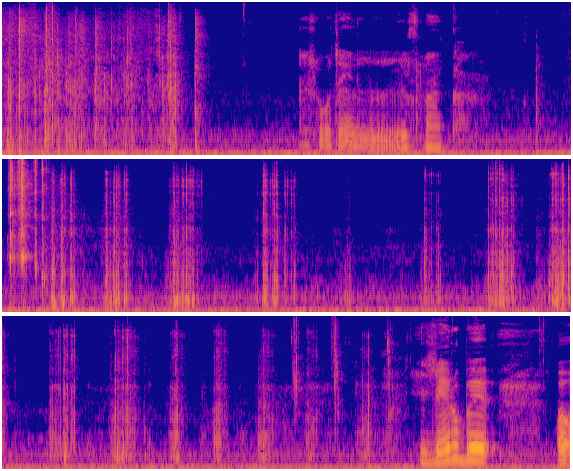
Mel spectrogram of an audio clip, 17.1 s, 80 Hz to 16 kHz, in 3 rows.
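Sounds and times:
crunchy chewing of chips: 5.7 - 15.5.

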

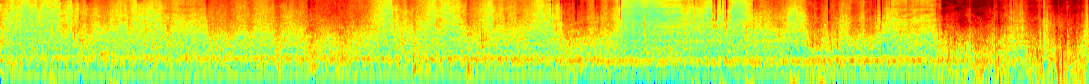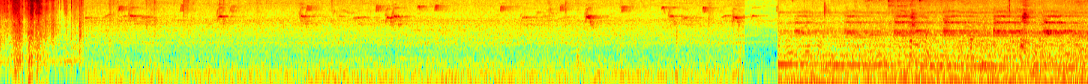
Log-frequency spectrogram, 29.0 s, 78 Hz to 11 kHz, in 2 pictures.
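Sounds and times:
steady low hum: 0.0 - 29.0
fabric rustling: 9.4 - 15.7.

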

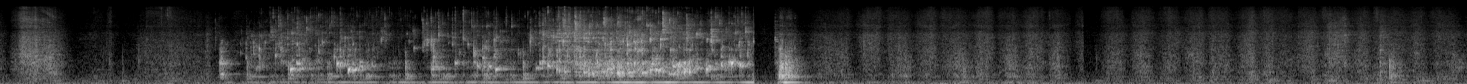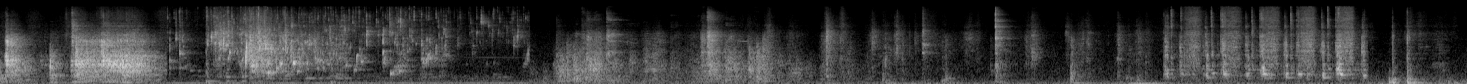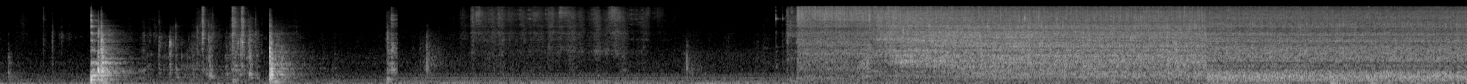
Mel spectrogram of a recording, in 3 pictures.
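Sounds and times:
water splashing on tiled floor: 16.3 - 20.0.

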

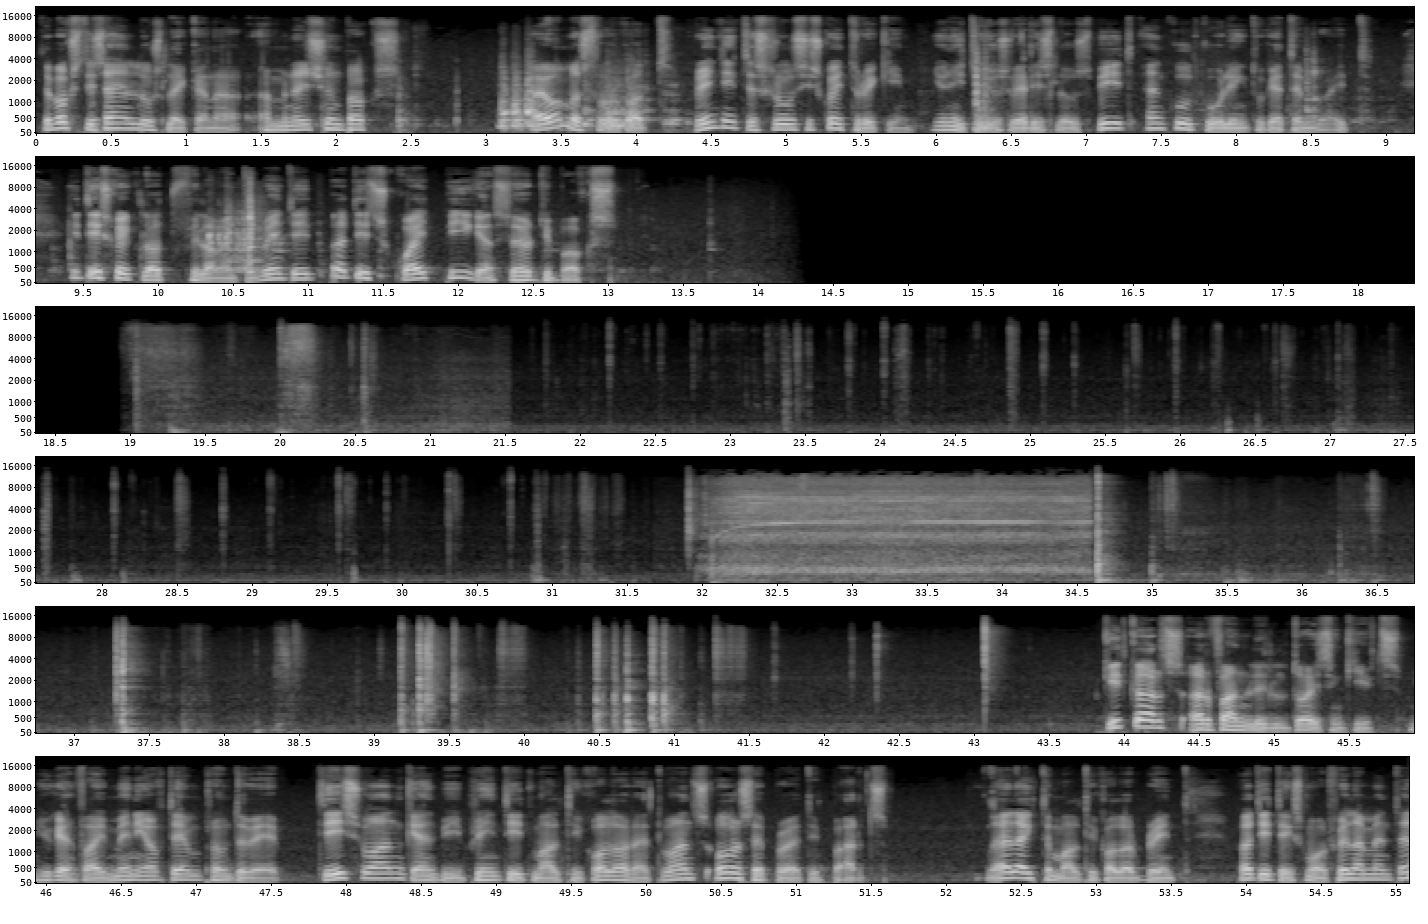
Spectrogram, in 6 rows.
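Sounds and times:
small motor whining: 32.0 - 34.6.

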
